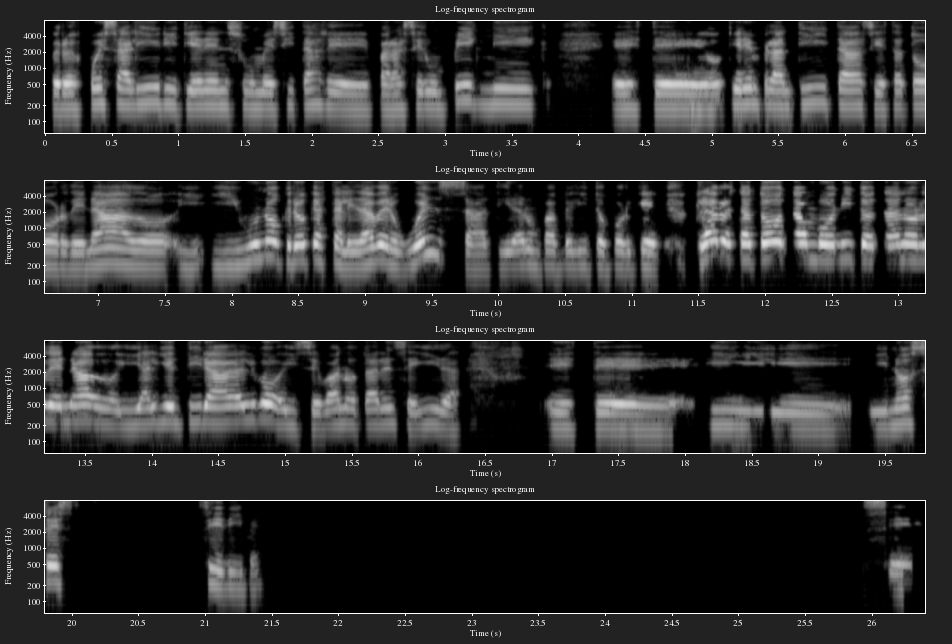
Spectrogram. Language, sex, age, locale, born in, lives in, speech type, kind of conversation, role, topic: Spanish, female, 55-59, es-AR, Argentina, United States, conversation, unstructured, none, ¿Deberían las personas limpiar después de usar un espacio público?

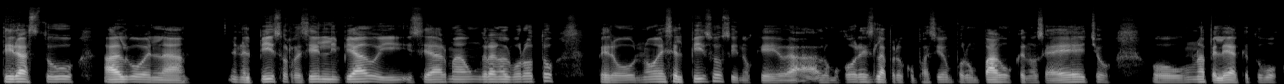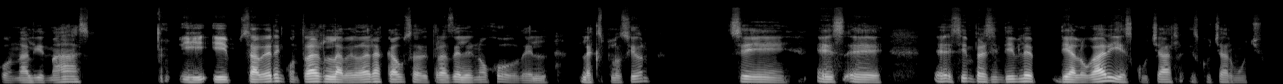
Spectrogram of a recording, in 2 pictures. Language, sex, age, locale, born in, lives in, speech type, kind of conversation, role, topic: Spanish, male, 55-59, es-MX, Mexico, Mexico, conversation, podcast, guest, ¿Cómo manejas las conversaciones difíciles con tu familia?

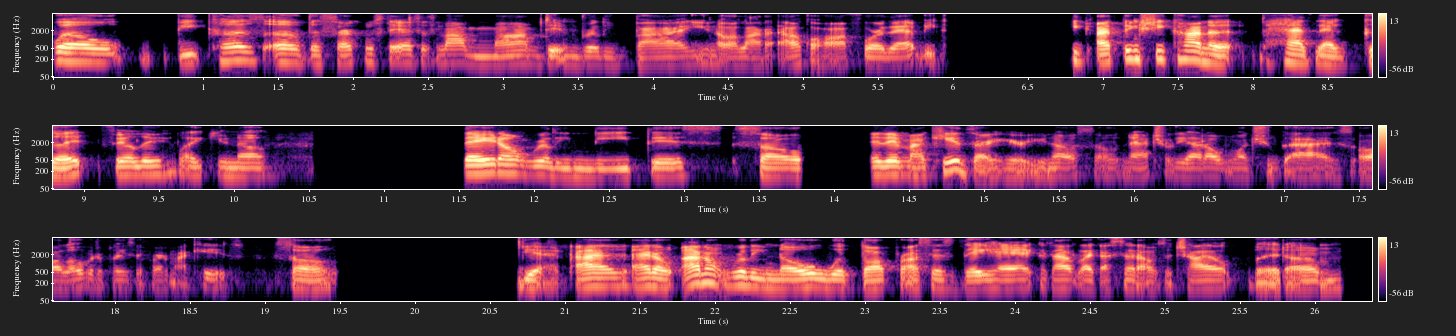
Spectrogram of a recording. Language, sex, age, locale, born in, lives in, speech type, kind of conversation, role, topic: English, female, 35-39, en-US, United States, United States, conversation, unstructured, none, In what ways do holiday traditions impact your relationships with family members?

